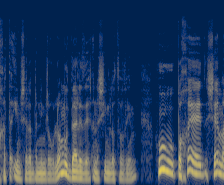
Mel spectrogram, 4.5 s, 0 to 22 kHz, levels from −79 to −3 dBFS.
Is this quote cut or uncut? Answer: cut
